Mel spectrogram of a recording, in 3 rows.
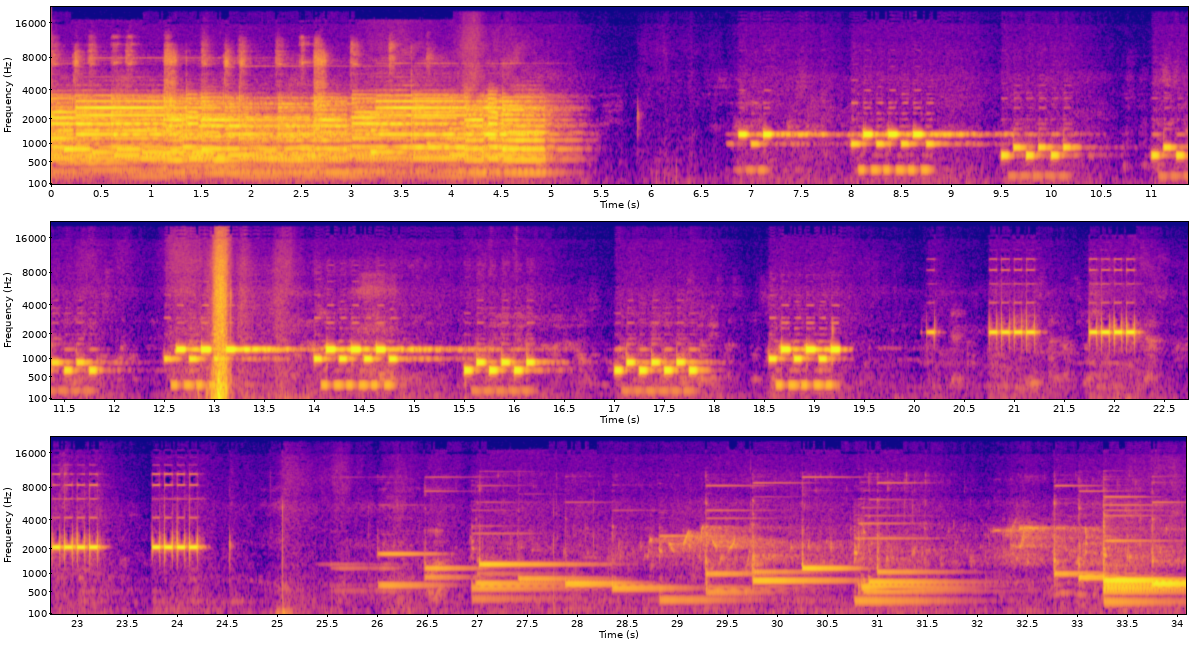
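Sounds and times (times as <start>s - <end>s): trilled electronic ringtone melody: 6.9s - 10.4s, 11.0s - 11.9s, 12.6s - 16.3s, 17.0s - 17.9s.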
